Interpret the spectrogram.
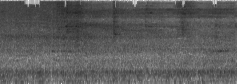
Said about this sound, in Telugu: పక్కనే ఇంకో ట్రైన్ వస్తుందండి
